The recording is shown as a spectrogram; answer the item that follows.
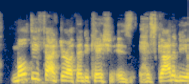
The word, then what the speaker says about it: authentication: it's a tough one it's almost as bad as multiactor authentication I hear a lot of people say authentification oh yeah oh yeah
